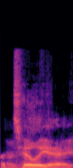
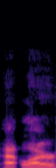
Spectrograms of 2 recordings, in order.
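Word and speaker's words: Atelier: Atilier is correct. My southern self has called it Atliar for so long, but it is Ailier.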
